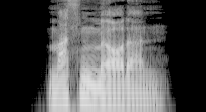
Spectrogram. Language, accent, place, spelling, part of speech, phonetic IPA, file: German, Germany, Berlin, Massenmördern, noun, [ˈmasn̩ˌmœʁdɐn], De-Massenmördern.ogg
- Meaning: dative plural of Massenmörder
